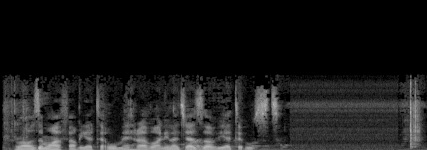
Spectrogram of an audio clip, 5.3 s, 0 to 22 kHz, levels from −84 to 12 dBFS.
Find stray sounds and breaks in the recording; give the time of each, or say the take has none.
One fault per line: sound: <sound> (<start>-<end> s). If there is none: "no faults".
no faults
